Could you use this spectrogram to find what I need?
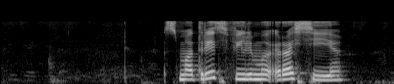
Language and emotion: Russian, neutral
